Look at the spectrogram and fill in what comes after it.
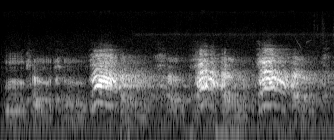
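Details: Baboons in the African bushveld calling with loud, harsh barks in three bursts roughly a second apart, separated by quieter, lower grunting calls.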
